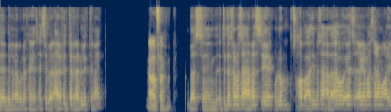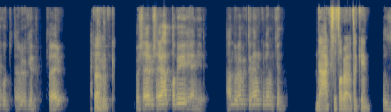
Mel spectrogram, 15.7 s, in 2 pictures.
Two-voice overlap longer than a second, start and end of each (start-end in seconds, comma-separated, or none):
none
